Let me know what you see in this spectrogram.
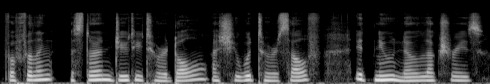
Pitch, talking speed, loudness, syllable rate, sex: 190 Hz, 195 wpm, -16 LUFS, 5.2 syllables/s, female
